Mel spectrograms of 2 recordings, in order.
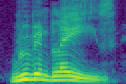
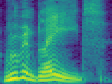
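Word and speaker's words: Rubén Blades: was Charming yeah so the next person is Ruben blades oh shoot I said it wrong Ruben blades that's his name and he plays Detective Danny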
